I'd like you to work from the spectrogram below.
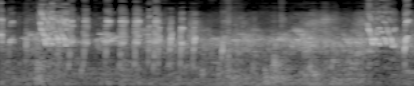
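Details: Budgies chirping and squawking in quick bursts of short, bright notes, with a steadier warbling chatter in the middle.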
